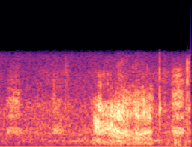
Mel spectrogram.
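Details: Brother and sister Rottweilers play fighting over a rope, giving a short guttural growl under a second long, with a person's encouraging voice before and after.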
